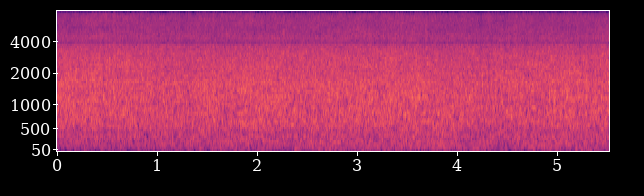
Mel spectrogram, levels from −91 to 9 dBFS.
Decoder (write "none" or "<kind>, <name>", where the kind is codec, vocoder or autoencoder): codec, DAC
